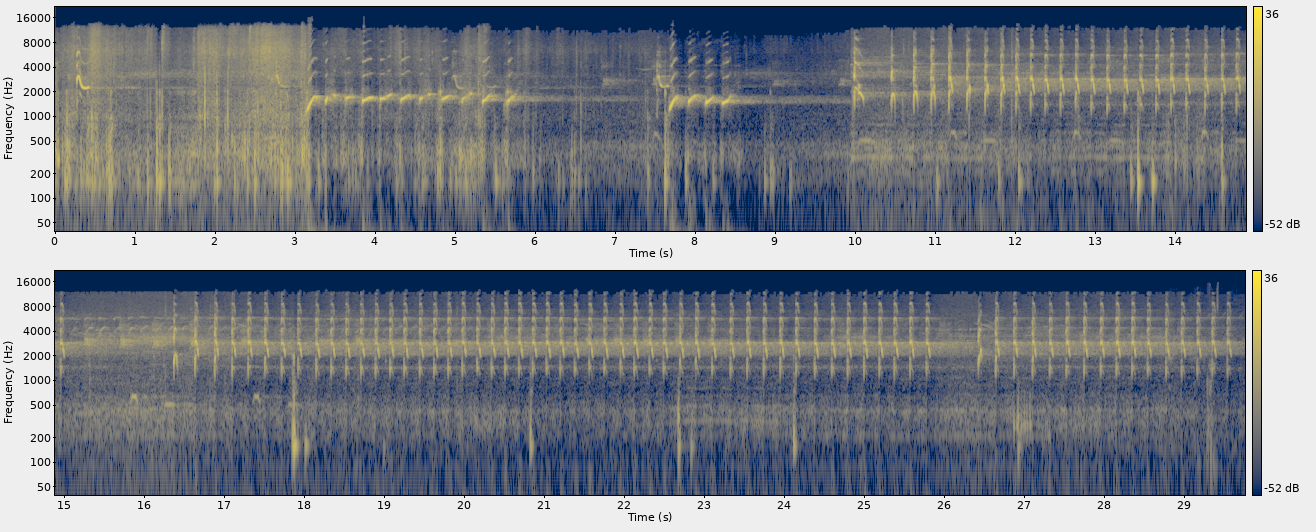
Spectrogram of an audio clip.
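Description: Calls of a greenshank and a wood sandpiper, the greenshank moving closer: brief noisy bursts at first, then a long, steady run of rapid, sharp, high-pitched notes repeating rhythmically, with no talking.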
